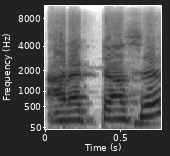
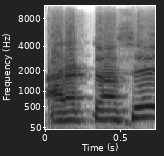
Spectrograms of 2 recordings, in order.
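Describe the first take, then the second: No difference in how they are said.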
